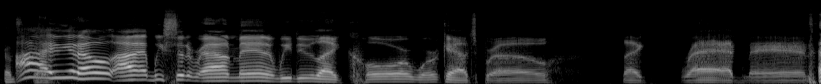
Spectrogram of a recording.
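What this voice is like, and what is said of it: Laid-back surfer-dude voice. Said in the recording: “That's your D Ford impression?... You should work on that before the show... D Ford the surfer.”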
